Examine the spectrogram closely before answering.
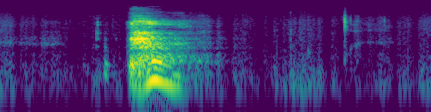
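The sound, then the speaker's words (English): A single deep breath, a short, fairly loud breathy rush lasting under half a second, with only faint, scattered sounds before and after it. “So, I will need to take several deep breaths”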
